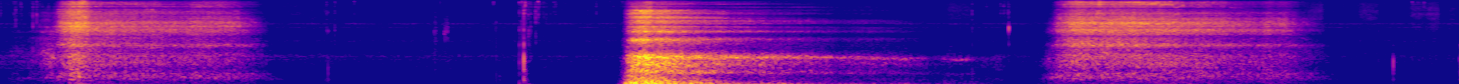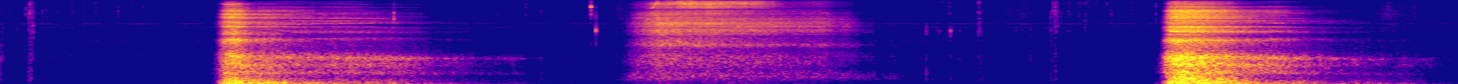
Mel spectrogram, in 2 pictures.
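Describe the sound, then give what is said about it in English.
Deep breaths drawn in and let out right against the microphone, six breath sounds in a slow, steady rhythm, with the louder rushing breaths alternating with softer ones and quiet gaps between them. “so you're gonna hear me breathing in. So if you don't like ASMR, maybe skip ahead like a minute, but we're just gonna take a deep breath”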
